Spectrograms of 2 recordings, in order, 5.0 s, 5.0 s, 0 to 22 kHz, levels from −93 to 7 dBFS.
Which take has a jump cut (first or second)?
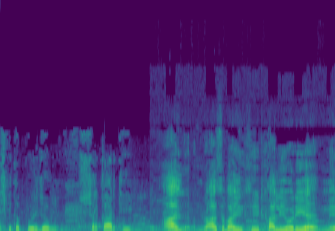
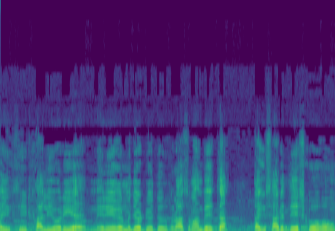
first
